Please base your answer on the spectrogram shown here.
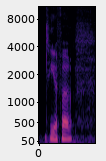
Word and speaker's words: Tiafoe: Tiafoe.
